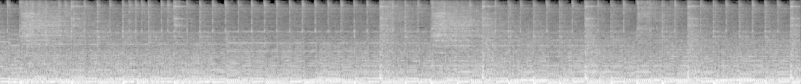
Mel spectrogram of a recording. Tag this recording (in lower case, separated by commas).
music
